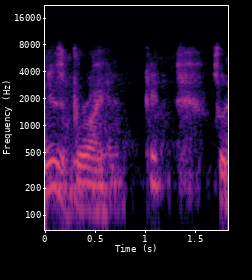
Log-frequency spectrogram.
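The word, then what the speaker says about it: de Broglie: quantum mechanics was pioneered by french physicist louis de bruyne the pronunciation is bright okay so d broiler color derive the following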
